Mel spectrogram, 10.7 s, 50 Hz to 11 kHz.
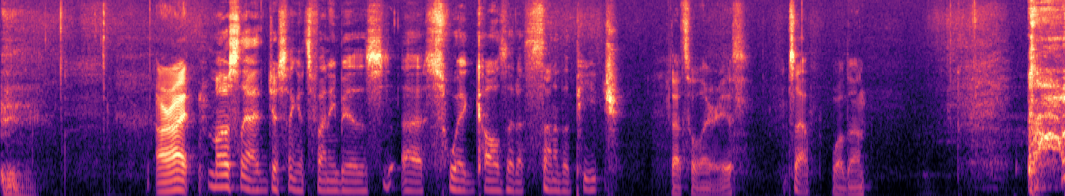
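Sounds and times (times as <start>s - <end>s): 
person coughing into a microphone: 0.0s - 0.4s, 10.3s - 10.6s
quiet room noise: 0.0s - 10.6s
speech: 1.6s - 8.8s.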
